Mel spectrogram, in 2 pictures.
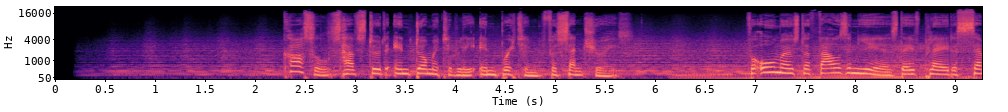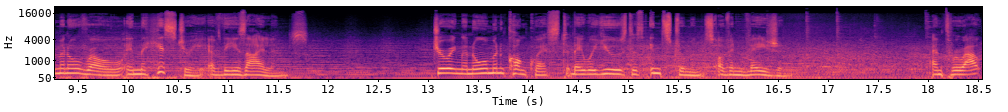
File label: Documentary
